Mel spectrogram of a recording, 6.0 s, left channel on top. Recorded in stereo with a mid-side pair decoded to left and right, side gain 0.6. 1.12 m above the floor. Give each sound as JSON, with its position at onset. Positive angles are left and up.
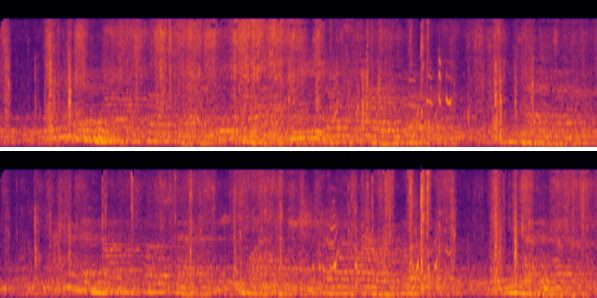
{"t": 0.5, "sound": "a woman speaking", "azimuth_deg": -35, "distance_m": 8.0}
